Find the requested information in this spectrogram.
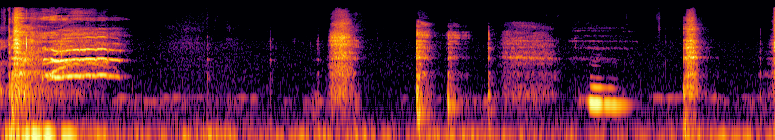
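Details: A brief voiced sound, then several abrupt, sharp hiccup catches of breath about a second apart over a faint steady hum, recorded while attempting ASMR.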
